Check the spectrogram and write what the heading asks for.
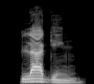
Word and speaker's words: laging: The first word is lagging. Lagging. Lagging. Lagging is spelled as L-A-G-I-N-G.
